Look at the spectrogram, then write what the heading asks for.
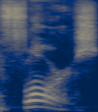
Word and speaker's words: Flores: Tracy Fisher said that, by the way, the quarterback, Zane Flores, is how they say his last name. Flores, okay. not Flores, as it's spelled.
